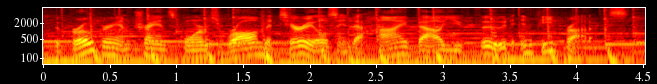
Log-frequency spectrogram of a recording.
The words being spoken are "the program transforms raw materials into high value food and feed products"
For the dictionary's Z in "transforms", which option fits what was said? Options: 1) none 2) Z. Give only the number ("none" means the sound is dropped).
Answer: 2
